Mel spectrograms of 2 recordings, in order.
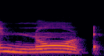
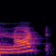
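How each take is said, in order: First: नोट with a long closed o. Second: नॉट with a short open o. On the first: Teacher reads the word pair aloud so students hear the long vowel. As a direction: say नोट long and round, like "note". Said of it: "इसको पढ़ेंगे नोट". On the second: Teacher reads the word pair aloud so students hear the short vowel. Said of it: "इसको पढ़ते हैं नॉट". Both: Shown as a demonstration.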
